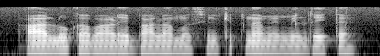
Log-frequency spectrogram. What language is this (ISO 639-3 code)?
mag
